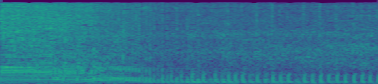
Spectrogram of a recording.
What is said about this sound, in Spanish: Arriba una guàrdia urbana amb moto.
